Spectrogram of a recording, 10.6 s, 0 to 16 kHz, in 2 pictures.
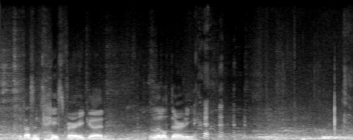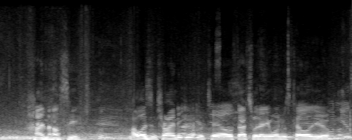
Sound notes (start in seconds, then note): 2.9 laughing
